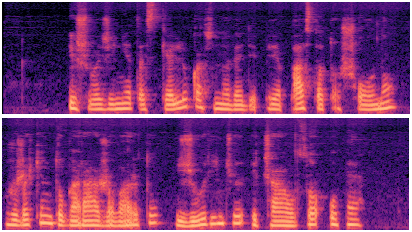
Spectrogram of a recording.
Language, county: Lithuanian, Kaunas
